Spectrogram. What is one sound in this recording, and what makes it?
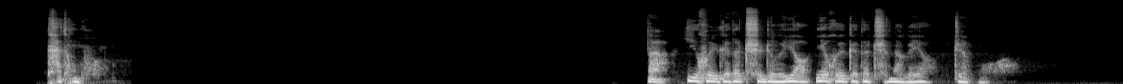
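An elderly man speaks calmly and close to a microphone, in short bursts with long pauses.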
